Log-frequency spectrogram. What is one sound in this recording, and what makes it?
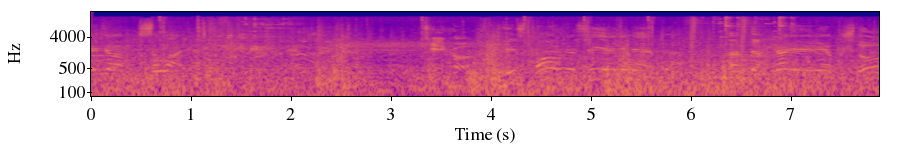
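A large troop of soldiers marches with a dull rumble of many footsteps.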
